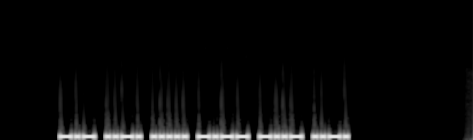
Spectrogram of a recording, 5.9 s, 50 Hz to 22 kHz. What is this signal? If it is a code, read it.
Morse code, heard as a keyed tone, about 28 wpm, 700 Hz. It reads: KF5YXF
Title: Speed Racing - USA 2x3 Call Signs 25wpm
